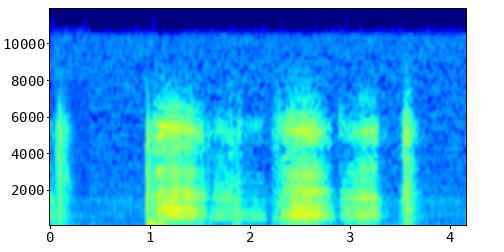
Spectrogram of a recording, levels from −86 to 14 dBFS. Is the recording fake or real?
real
